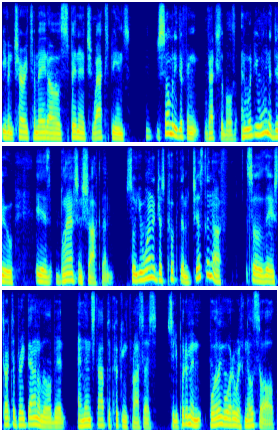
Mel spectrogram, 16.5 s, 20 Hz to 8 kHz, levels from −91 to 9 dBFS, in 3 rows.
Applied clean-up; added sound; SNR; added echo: neural mask model DeepFilterNet 3.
